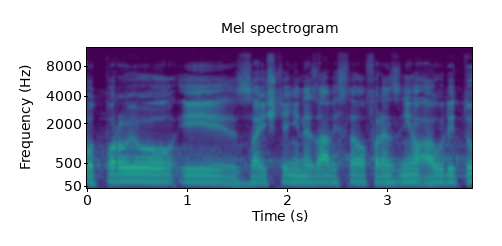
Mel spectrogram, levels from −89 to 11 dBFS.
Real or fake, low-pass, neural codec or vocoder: real; 10.8 kHz; none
